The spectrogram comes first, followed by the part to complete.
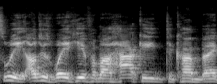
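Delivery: ordinary delivery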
